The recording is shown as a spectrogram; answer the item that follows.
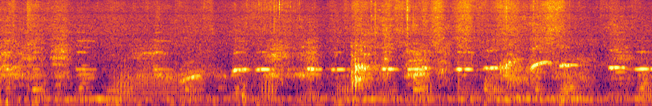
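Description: Two Hokkaido dogs play-fighting, growling in rough bursts, with a short rising yelp about a second in. From about halfway a thin high whistled tune runs over them.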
